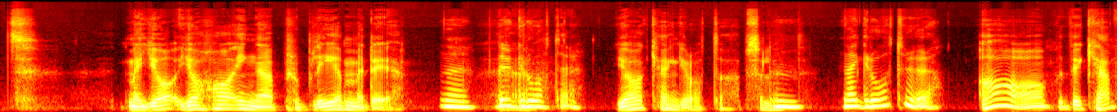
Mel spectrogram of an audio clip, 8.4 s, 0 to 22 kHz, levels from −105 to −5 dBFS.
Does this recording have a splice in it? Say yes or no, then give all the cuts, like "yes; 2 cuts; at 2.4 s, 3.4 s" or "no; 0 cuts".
no; 0 cuts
